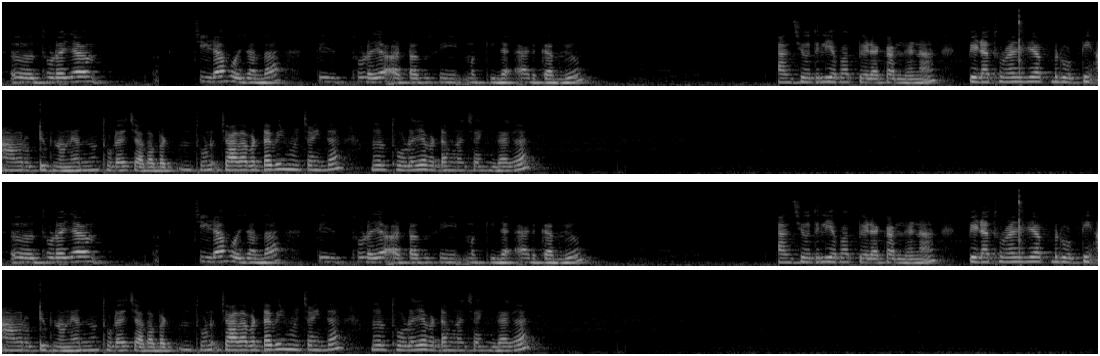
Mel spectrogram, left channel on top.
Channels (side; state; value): both; identical; correlation 1.00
